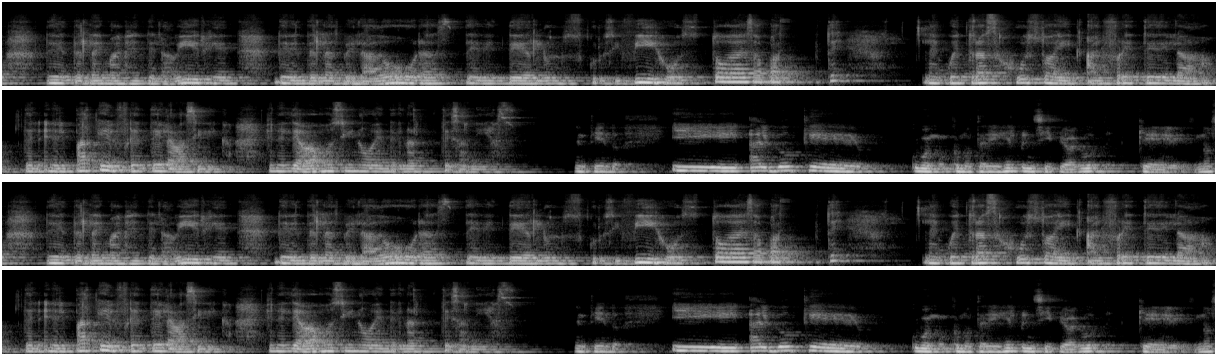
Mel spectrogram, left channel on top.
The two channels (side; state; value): both; identical; correlation 1.00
